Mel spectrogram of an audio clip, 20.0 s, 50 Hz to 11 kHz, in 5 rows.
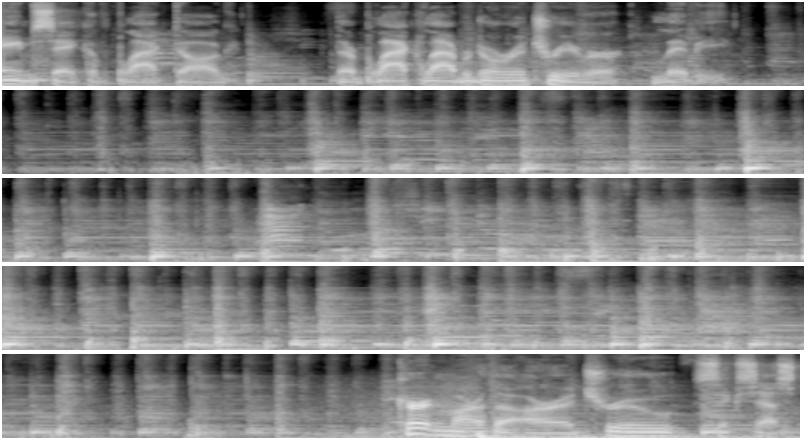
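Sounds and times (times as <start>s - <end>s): acoustic guitar strumming: 0.0s - 17.9s
hand drum beating: 5.0s - 18.5s.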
